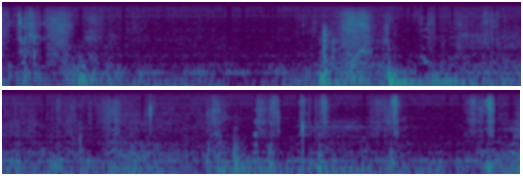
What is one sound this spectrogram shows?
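Cards slide and tap softly against each other as gloved hands shuffle them.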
